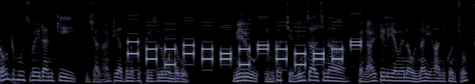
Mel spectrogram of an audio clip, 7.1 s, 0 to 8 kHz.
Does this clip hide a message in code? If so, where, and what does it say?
Yes: multi-frequency trunk signalling (R1, as on North American trunks) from 1.9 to 5.4 s, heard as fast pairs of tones, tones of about 160 ms, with speech in Telugu. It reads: KP 54953405235 ST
